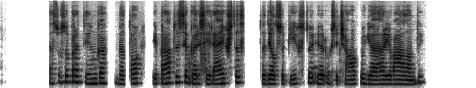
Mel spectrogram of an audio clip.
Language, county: Lithuanian, Vilnius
